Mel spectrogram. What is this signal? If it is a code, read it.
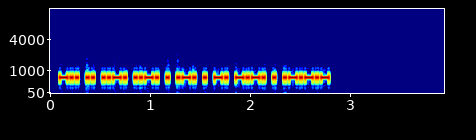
Morse code, heard as a keyed tone, about 43 wpm, 700 Hz. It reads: DIFFERENCE.
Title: Sentences from Top 1000 Words - Review Part 5 - 45wpm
